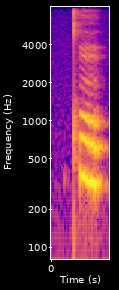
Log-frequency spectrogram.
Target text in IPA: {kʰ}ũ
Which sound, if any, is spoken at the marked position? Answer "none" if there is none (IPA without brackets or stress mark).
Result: kʰ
